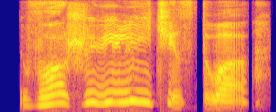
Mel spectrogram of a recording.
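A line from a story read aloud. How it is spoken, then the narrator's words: Groan. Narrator (Russian): застонал генерал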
